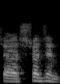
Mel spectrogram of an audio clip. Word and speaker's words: Srajan: Am I pronouncing your name properly? Is this Srajan, right? Yes, yes, right.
